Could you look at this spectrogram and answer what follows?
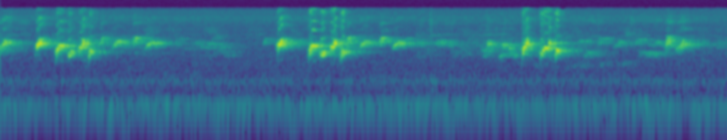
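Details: Red-whiskered bulbul singing for contest training, a lively run of bright warbling phrases, each a cluster of slurred, rising and falling notes, repeated several times over a faint constant background hum.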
